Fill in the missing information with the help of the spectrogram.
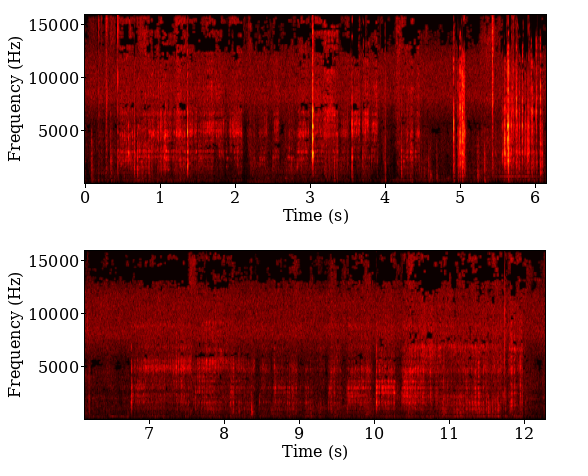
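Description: Pastel sticks scribbling and scratching across paper in quick strokes, with a few sharp taps in between.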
